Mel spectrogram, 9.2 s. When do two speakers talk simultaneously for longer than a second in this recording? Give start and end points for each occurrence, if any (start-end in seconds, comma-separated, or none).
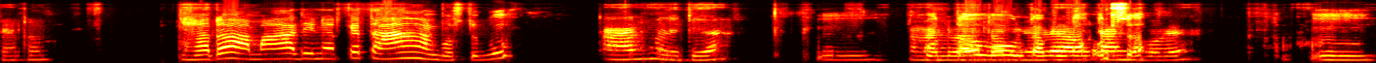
6.1-7.9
